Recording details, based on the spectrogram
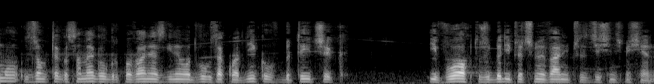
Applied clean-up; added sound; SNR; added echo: neural separator model SepFormer DNS4.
